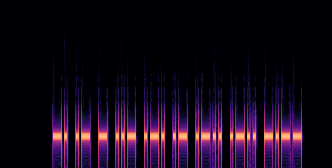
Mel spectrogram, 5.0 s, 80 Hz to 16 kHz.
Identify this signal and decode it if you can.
Morse code, heard as a keyed tone, about 28 wpm, 700 Hz. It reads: NATURALLY
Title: Top 1001-1250 Words 28wpm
